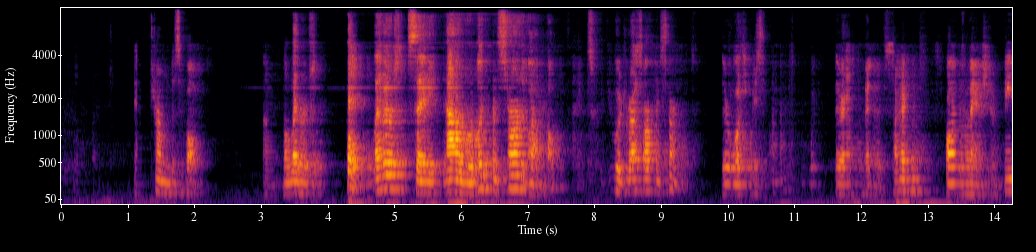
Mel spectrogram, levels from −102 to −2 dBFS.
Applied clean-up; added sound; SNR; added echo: neural mask model DeepFilterNet 3.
